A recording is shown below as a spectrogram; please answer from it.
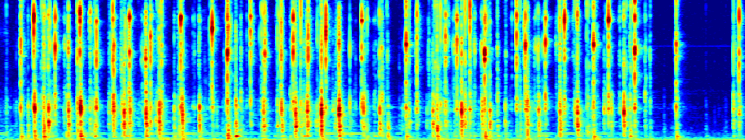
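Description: Long-nailed fingers type steadily on a pink backlit, typewriter-style plastic mechanical keyboard with round metal-rimmed keycaps. Dozens of quick, bright, clicky key strikes come in an uneven rhythm, each dying away almost at once. The typing pauses briefly near the end before a few final taps.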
